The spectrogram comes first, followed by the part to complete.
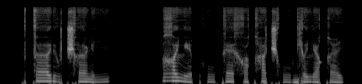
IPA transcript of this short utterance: t ɜː˦ ɾʲ u˨ t͡ʃʰ ɜ˦ ɳ i˨˦ | ʁ ə˦ lʲ ɛ˨ pʰ u˨ k ɛ˦ x ʊ˨ qʰ ə˦ t͡ʃʰ uː˨ ɡ j ə˦ lʲ ʉ˨ q i˨

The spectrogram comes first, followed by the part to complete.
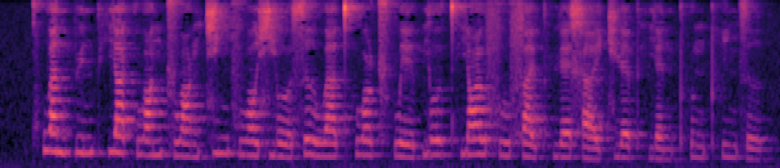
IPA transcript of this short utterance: kʰ w a˥˩ n p y˧˥ n pʰ j ä˥˩ k w ɑ˧˥ ŋ ʈ͡ʂ w ɑ˨˩ ŋ t͡ɕ i˥ ŋ f w ɔ˧˥ ɕ j o˨˩ ʊ̯ s ɹ̩˥˩ w ä˧˥ t̪ʰ w ɔ˥ ʈ͡ʂʰ w e˨˩ ɪ̯ p j o˥ ʊ̯ t̪ʰ j ɑ˥ ʊ̯ f u˧˥ f a˥˩ ɪ̯ pʰ ɥ ɛ˥ x a˨˩ ɪ̯ t͡ɕ ɥ ɛ˥˩ pʰ j ɛ˨˩ n pʰ ʊ˥˧ ŋ pʰ i˥˩ ŋ s ɹ̩˩

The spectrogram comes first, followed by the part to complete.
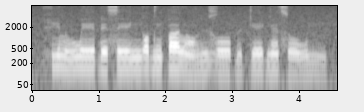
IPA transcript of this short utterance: h i˧ l u˨˦ w eː˦ ɗ e˧ s eː˦ ɲ ɔ˦ d ĩ˦ p a˦ l ɔ̃˨ ɣ ɨ˦ ɣ oː˧ ɓ ɨ˧ k eː˦ ɡ ɛ̃˦ s oː˨ w i˦˨

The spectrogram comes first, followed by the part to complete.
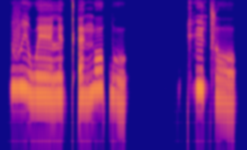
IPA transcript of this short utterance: v i˦˨ w eː˨ l ɪ˨˦ kʼ ɛ˨ ŋ oː˦ ɓ u˨ | kʰ ĩ˦ t͡s oː˨

